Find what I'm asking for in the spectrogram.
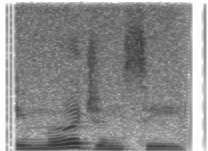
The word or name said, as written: emergency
